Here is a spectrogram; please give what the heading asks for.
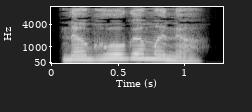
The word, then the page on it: ನಭೋಗಮನ: Kannada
